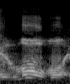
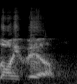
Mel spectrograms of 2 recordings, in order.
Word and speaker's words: Louisville: He taught me that the correct pronunciation is Louisville. It's not Louisville.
